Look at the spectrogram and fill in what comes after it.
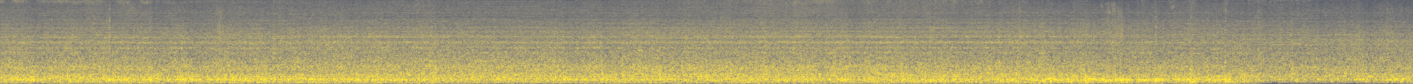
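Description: Freight train of MHA box wagons rolling steadily past at speed, a continuous rumble of wheels on rails with a faint high tone above it.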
